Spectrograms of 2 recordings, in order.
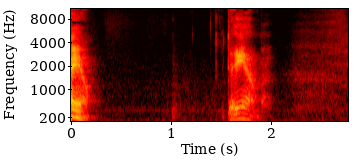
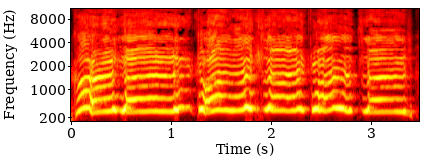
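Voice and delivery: shrieked slow and high; mocking scream; 15 dB louder, much slower than usual. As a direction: screech it like a protester. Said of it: "you're screaming".

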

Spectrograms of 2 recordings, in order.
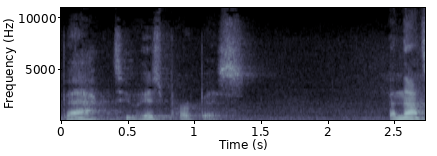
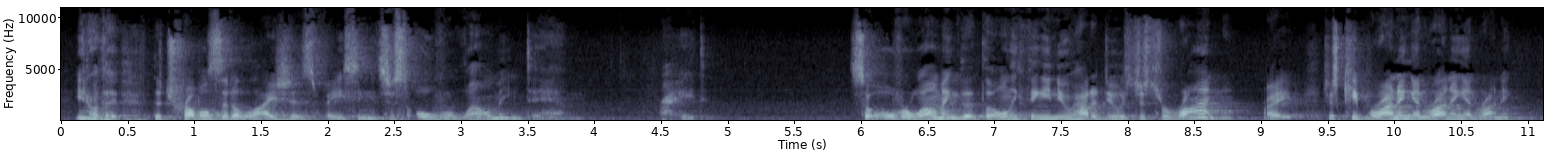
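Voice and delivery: building fervor; 6 semitones higher than usual. Real, not acted. Preacher building on Elijah's flight.

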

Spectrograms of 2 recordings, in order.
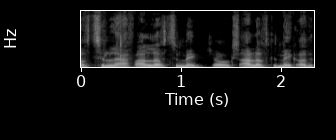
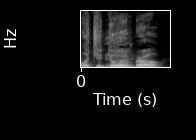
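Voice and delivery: higher, louder mock jab at a sad brother; teasing challenge; 7 semitones higher, 6 dB louder than usual. Brother teasing his sad sibling, loud mocking jab. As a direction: poke fun at him, half-joking. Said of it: "but I be like".

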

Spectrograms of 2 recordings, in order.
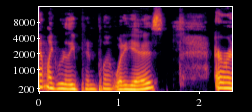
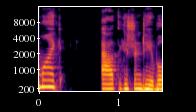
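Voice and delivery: ordinary delivery

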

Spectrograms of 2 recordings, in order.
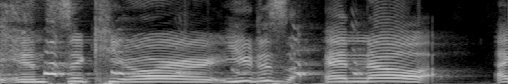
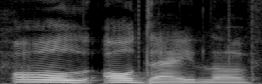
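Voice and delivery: lightly put-on British accent; playful mock-British, dropping low; 5 semitones lower than usual. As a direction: say it as a jokey Brit. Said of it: "talking in British accents".

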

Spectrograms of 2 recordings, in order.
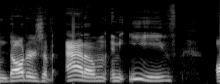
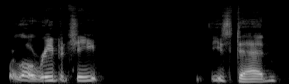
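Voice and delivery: ordinary delivery

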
